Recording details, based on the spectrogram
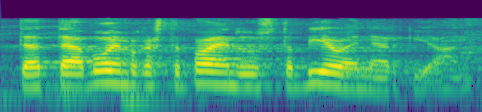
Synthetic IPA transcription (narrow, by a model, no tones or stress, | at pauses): t̪ːæːt̪t̪æːʋoimɑkɑst̪ɑpɑint̪ust̪ɑbioenerɡ̥iɑ̰ːn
